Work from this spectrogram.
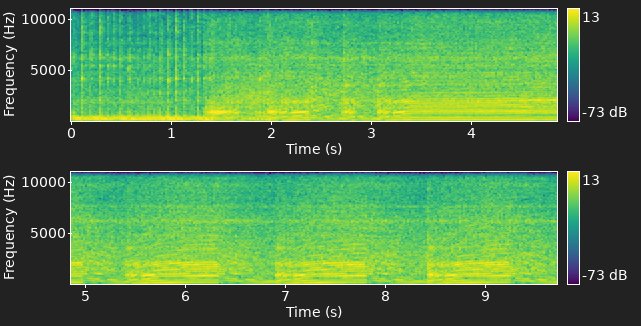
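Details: Poulan Wood Shark chainsaw with a no-start problem, after the low jet was leaned out slightly: small two-stroke revs up and sags in repeated surges, hunting and racing at idle; flooding, owner suspects a sticky needle and seat.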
